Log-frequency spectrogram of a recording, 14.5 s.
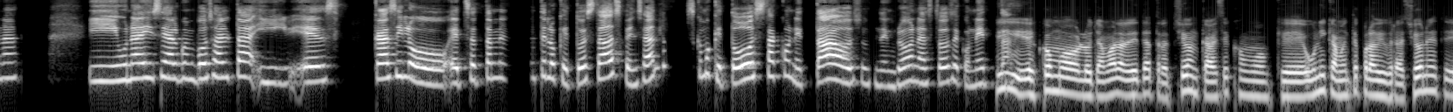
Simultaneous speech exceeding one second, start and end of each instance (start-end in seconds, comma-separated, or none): none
